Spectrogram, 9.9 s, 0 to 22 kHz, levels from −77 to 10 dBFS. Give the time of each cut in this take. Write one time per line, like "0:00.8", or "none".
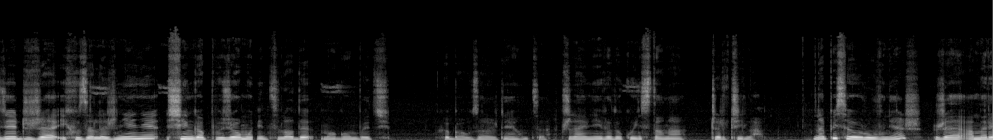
0:02.5
0:08.0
